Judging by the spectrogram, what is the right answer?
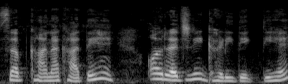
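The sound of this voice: A woman's medium-pitched voice with big pitch swings at a slow pace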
